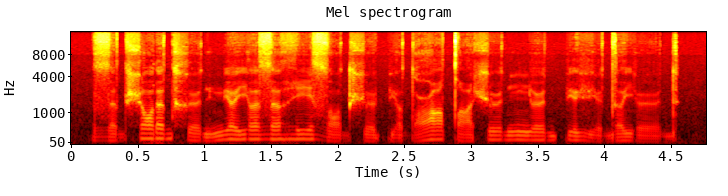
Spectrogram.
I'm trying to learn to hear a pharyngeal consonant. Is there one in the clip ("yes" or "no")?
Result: yes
